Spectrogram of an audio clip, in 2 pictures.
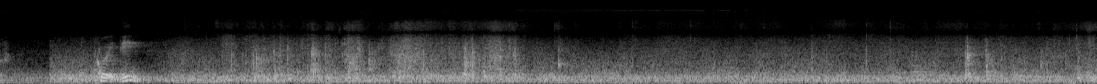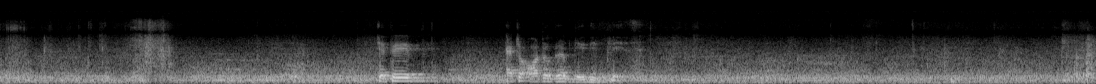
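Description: An elderly man speaks calmly to others nearby.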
